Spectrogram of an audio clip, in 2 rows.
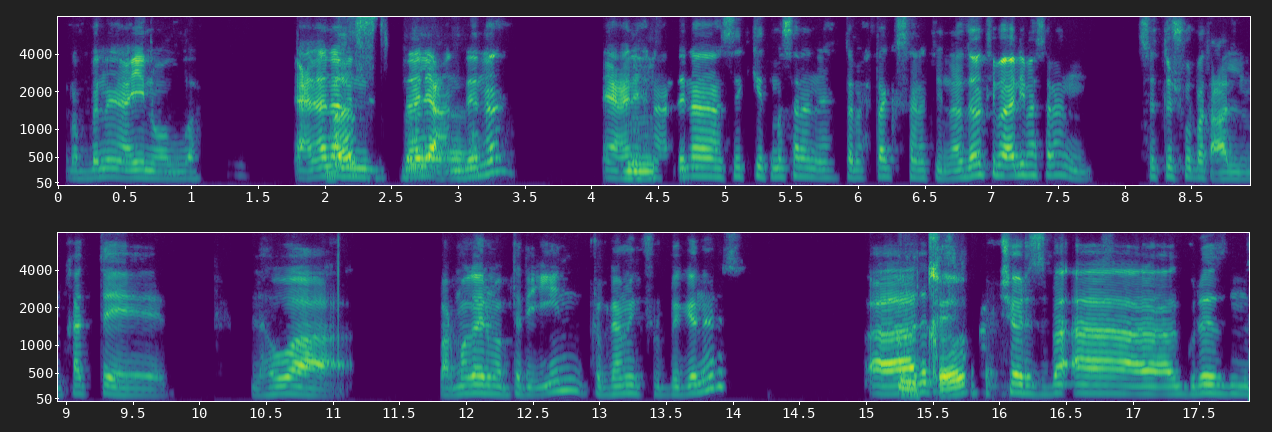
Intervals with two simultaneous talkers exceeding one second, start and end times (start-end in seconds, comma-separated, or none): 2.0-3.3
